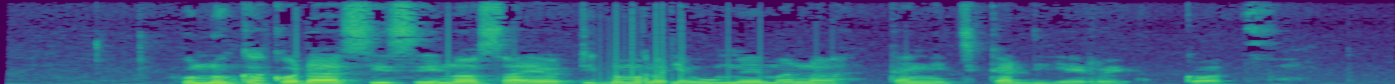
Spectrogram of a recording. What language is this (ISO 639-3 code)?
luo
